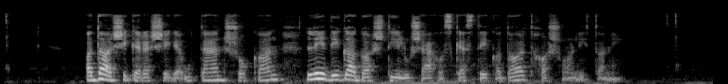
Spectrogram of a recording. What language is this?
Hungarian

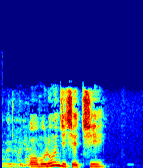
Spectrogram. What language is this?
Ganda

